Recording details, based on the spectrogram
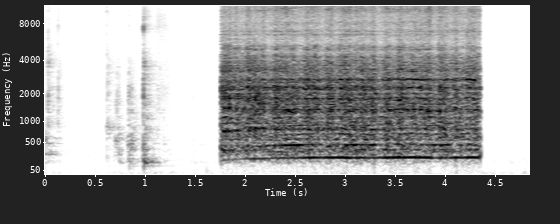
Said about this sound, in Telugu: ఇది వేసుకొని మిక్సీ పట్టుకుంటాను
